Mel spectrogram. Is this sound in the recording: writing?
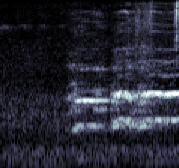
no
